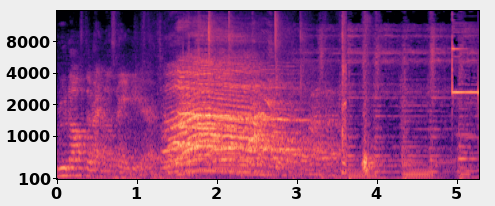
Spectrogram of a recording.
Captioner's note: everyone cheers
